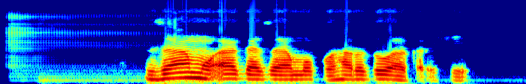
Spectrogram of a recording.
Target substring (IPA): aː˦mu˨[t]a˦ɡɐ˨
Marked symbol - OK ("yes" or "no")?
no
